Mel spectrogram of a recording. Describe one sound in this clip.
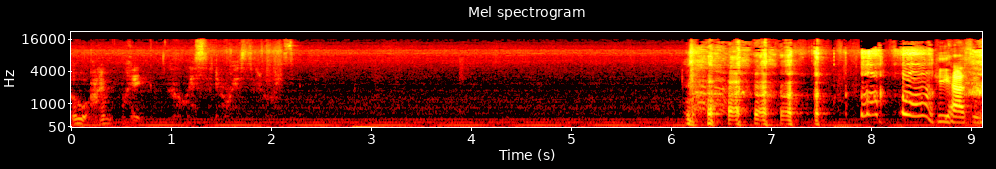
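A young woman laughs loudly into a microphone.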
